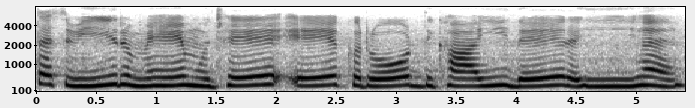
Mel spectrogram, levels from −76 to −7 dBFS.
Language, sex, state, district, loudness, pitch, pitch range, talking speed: Hindi, female, Madhya Pradesh, Katni, -10 LUFS, 265 Hz, 245-280 Hz, 100 wpm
